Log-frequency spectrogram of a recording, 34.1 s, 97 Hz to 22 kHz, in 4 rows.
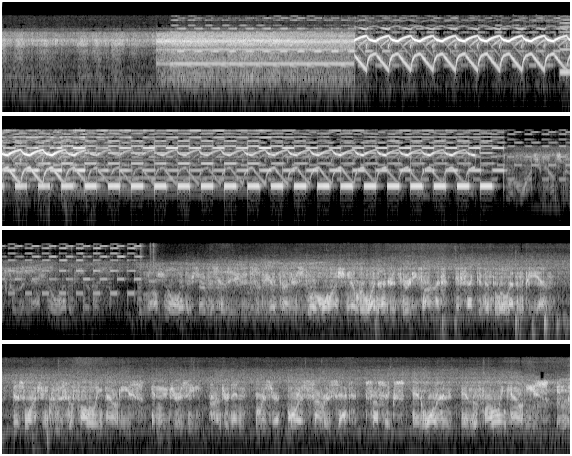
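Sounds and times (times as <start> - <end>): radio static hiss: 0.0 - 5.3, 16.1 - 18.4, 19.2 - 34.0
rising and falling siren: 2.3 - 16.0
pulsing beeping tone: 2.3 - 19.2.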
